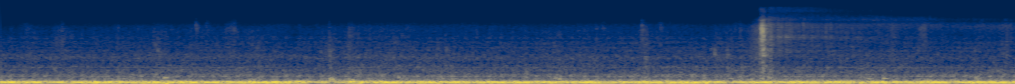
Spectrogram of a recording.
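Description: Steady low rumble of the boat's idling outboard motor, with a short sharp hiss about seven and a half seconds in.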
